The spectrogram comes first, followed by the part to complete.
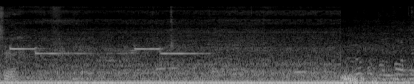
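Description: Steady low rumble of an idling engine, with a few brief high tones in the first two seconds and a man's voice coming in near the end.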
